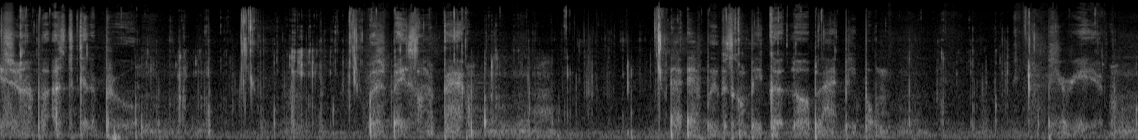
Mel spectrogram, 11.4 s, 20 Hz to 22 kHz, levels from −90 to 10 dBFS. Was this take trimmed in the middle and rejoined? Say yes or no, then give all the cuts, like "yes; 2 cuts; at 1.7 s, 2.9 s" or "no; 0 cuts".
no; 0 cuts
